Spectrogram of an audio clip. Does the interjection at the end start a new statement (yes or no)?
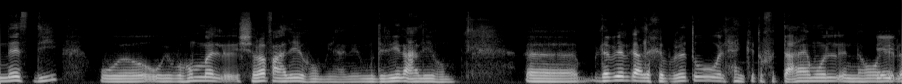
no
